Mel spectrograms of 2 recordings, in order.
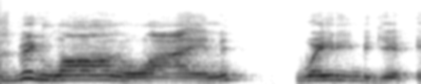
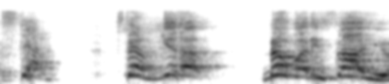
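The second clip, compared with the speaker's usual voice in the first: urgent coaxing; 10 semitones higher than usual. Retold or imitated. Friend to fallen woman, get up, urgent high-pitched coaxing. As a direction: imitate a friend anxiously hurrying someone up.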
